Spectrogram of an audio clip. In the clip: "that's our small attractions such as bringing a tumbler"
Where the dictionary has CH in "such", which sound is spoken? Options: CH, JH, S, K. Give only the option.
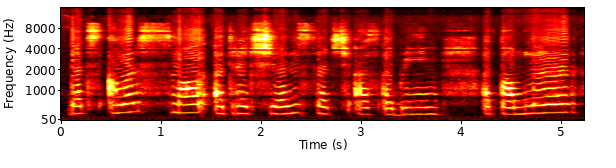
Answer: CH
